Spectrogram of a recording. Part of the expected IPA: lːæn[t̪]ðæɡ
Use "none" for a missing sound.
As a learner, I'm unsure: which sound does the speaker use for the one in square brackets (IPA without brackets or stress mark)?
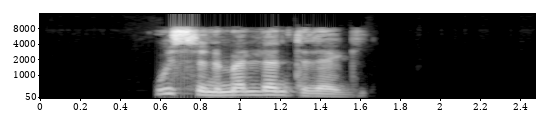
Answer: t̪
